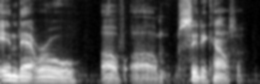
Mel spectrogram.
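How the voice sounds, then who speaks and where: In a normal speaking voice, a man with an American accent talks at a fairly low pitch with fairly even intonation. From Petersburg, Virginia. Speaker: podcast host. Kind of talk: casual interview.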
